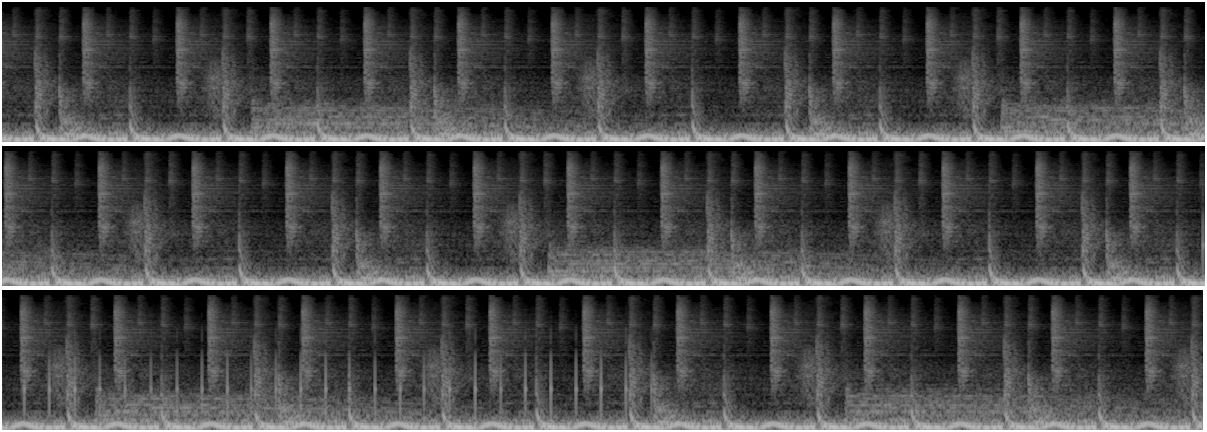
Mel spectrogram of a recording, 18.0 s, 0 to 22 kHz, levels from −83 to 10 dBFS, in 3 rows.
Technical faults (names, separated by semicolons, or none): train of clicks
